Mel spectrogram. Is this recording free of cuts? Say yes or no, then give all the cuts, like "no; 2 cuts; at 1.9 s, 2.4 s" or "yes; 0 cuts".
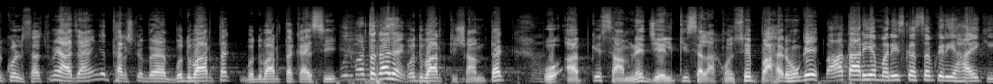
no; 2 cuts; at 4.5 s, 8.2 s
